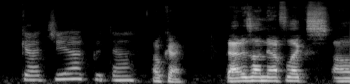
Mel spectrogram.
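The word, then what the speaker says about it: Gachiakuta: You want to pronounce that? Gachi Akuta. Gachi Akuta.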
